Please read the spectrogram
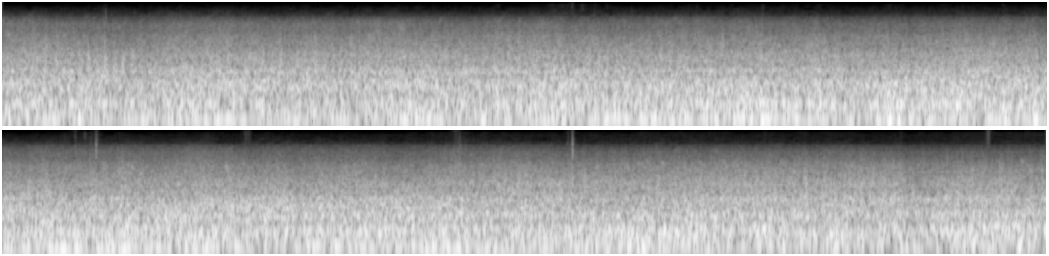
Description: A helicopter is flying in the distance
